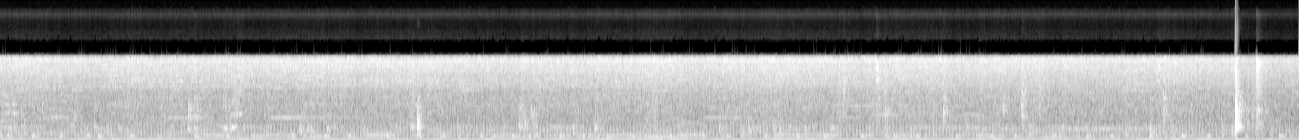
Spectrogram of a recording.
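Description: A steady, even hiss with faint music underneath, and a single light knock about six seconds in.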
